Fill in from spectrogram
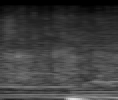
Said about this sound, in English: I feel like myself personally, look how many people are being baptized. How cool is this? You should clap.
